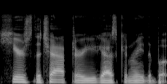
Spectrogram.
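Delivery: ordinary delivery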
